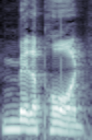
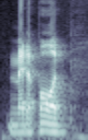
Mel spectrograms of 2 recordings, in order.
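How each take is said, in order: First: It is said in a normal speaking voice. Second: It is said in a put-on character voice.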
